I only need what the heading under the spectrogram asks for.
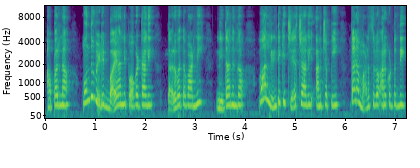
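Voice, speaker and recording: A woman narrating a steady, story-style recap of a TV serial episode, linking each event to the next. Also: high-pitched, brisk. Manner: steady retelling, links events with repeated connectives.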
